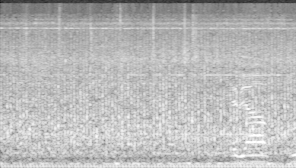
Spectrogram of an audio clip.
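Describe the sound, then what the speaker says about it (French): A helicopter hovers close by, its constant low rotor drone and engine hum filling the whole stretch at an even level, with a faint voice briefly audible beneath the din. "L'hélico peut-il s'éloigner s'il vous plaît? J'entends rien."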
